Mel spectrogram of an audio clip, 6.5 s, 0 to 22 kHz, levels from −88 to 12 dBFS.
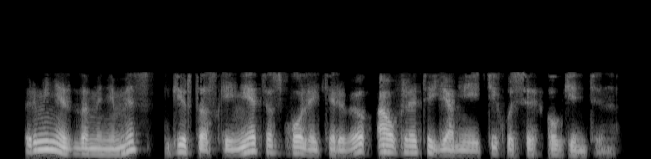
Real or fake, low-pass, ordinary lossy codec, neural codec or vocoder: fake; 7.2 kHz; AAC, 16 kbps; codec, 24 kHz, 0.9 kbps, DualCodec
